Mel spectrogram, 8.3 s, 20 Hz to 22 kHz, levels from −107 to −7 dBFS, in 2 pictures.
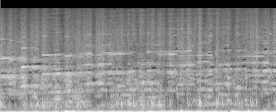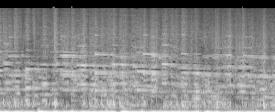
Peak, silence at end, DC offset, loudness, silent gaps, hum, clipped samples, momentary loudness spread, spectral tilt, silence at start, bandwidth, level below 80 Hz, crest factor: -4 dBFS; 0 s; 20%; -24 LUFS; none; none; under 0.1%; 4 LU; -3 dB/octave; 0 s; 16 kHz; -32 dBFS; 12 dB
